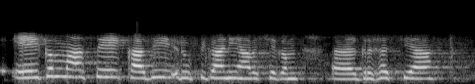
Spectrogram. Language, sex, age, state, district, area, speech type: Sanskrit, female, 18-30, Kerala, Malappuram, urban, conversation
